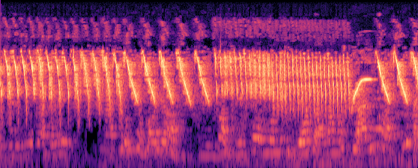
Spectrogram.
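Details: A yellow domestic canary delivers a long song of quick falling notes repeated in series, then a dense sustained buzzing trill, a single clear whistle and more descending notes at a steady rapid pace.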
